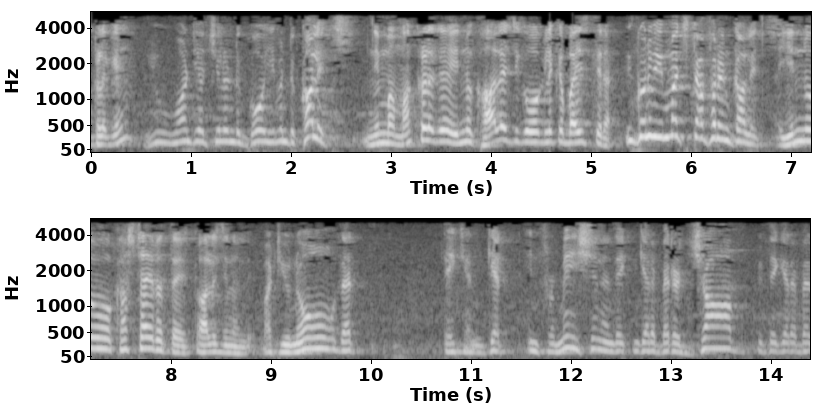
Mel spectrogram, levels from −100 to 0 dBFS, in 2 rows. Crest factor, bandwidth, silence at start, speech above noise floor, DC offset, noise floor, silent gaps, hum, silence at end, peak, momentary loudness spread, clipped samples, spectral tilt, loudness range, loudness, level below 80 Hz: 18 dB; 5.2 kHz; 0 s; 23 dB; under 0.1%; -40 dBFS; none; none; 0 s; 0 dBFS; 10 LU; under 0.1%; -7 dB/octave; 7 LU; -17 LUFS; -52 dBFS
